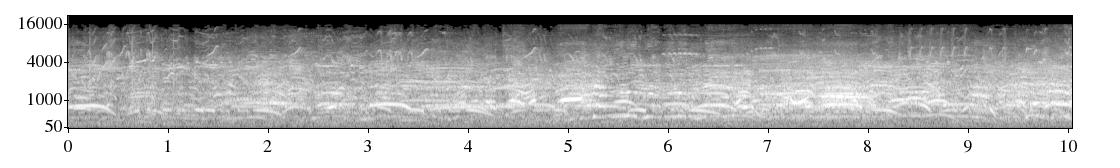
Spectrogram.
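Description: Many caged songbirds, white-rumped shamas among them, singing at once: a dense, unbroken tangle of overlapping whistles, chirps and rapid chatter.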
